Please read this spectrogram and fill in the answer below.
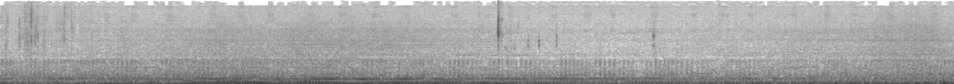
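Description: Orange tabby kitten purring, a steady low rumble that swells and eases, with a short sharp tick about five seconds in.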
